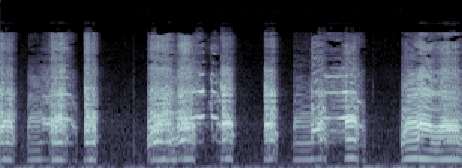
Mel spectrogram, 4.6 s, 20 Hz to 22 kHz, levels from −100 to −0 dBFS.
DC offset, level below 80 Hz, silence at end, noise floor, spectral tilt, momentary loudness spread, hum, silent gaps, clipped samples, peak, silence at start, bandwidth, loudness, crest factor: under 0.1%; -62 dBFS; 0 s; -52 dBFS; -1 dB/octave; 9 LU; none; none; under 0.1%; -2 dBFS; 0 s; 11.5 kHz; -20 LUFS; 18 dB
